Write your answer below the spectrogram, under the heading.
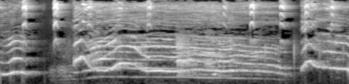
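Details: Rhodesian Ridgebacks singing together: several overlapping howls, one voice sliding up and down while a lower tone holds steady, with short high squeaking pulses breaking in now and then.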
